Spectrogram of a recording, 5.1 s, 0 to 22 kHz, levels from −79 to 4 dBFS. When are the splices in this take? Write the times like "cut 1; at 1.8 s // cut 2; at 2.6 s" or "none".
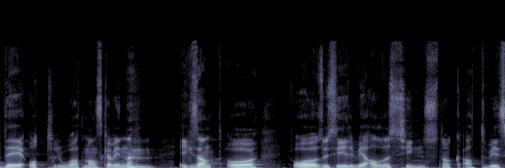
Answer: cut 1; at 3.2 s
